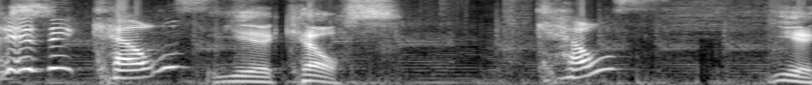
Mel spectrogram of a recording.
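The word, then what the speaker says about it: Kelce: do you what is it Kel yeah Kel Kel yeah k e l c e Kel H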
